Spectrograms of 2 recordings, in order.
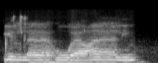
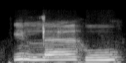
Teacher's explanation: But if you stop here, illa hu, so it becomes mad because it's dhamma followed by waw sukun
